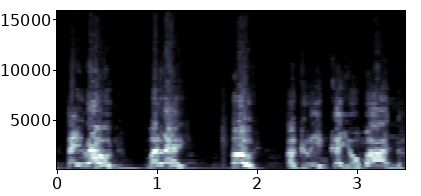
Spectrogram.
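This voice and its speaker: High, piercing scolding mother. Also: animated, slow pace, sharp tone, soft background music, heavily acted. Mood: exasperated. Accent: Ilocano. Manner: nagging, emphatic scolding. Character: scolding, exasperated mother and wife. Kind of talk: Ilocano radio drama acting.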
